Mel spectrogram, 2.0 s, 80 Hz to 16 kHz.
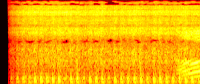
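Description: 1994 Suzuki DR350SE's single-cylinder four-stroke engine idling steadily with an even, fast thumping beat, on its first start-up after a rebuild. A man's voice cheers over it near the end.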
